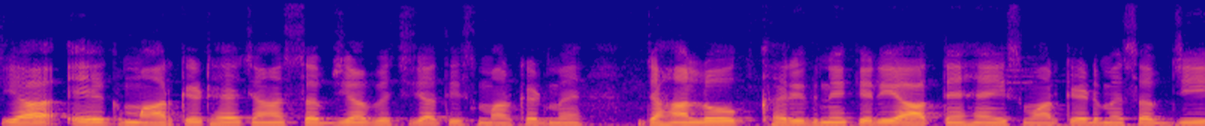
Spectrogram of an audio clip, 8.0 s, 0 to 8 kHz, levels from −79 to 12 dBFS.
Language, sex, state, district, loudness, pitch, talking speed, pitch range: Hindi, male, Chhattisgarh, Kabirdham, -17 LUFS, 130 Hz, 180 wpm, 125-135 Hz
